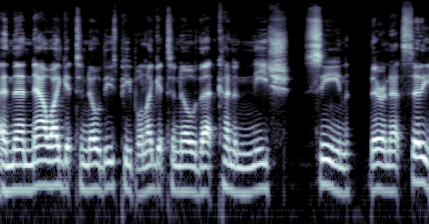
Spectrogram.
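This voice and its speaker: With hardly any pauses, a man in a Midwestern American accent talks in a monotone, flat intonation, recorded very cleanly against a silent background. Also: medium pitch for a man, moderate pace. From St. Louis, Missouri. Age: middle-aged. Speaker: stand-up comedian and comedy show producer. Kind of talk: casual chat. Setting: in his home.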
